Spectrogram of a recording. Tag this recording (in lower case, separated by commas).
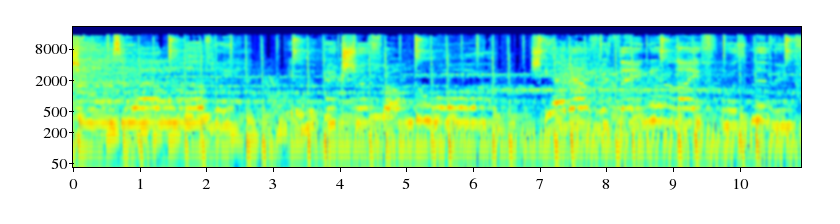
music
